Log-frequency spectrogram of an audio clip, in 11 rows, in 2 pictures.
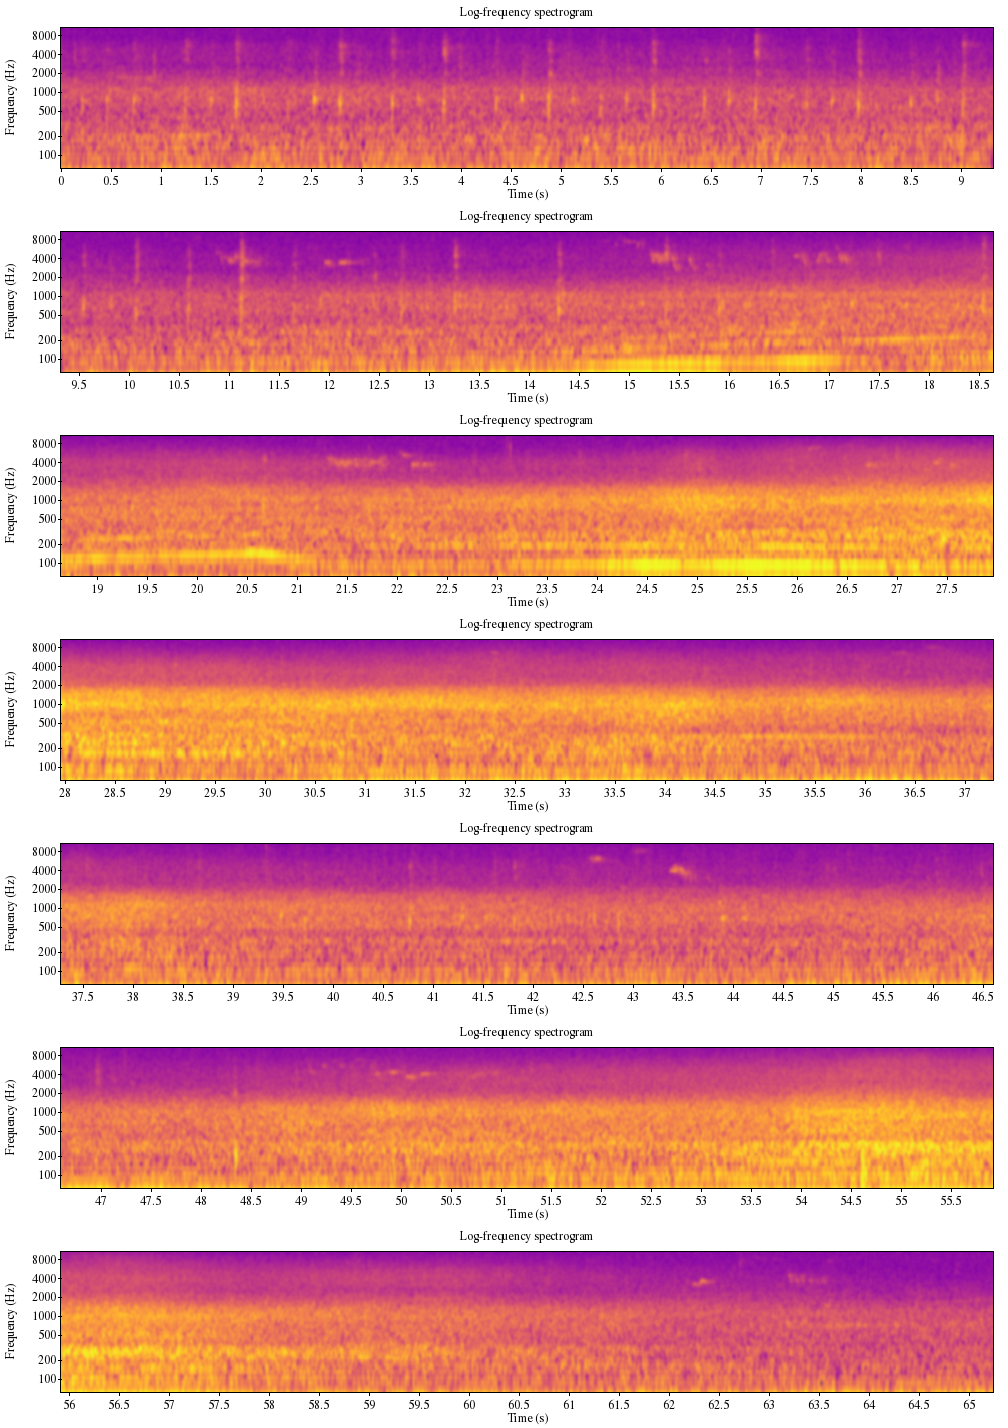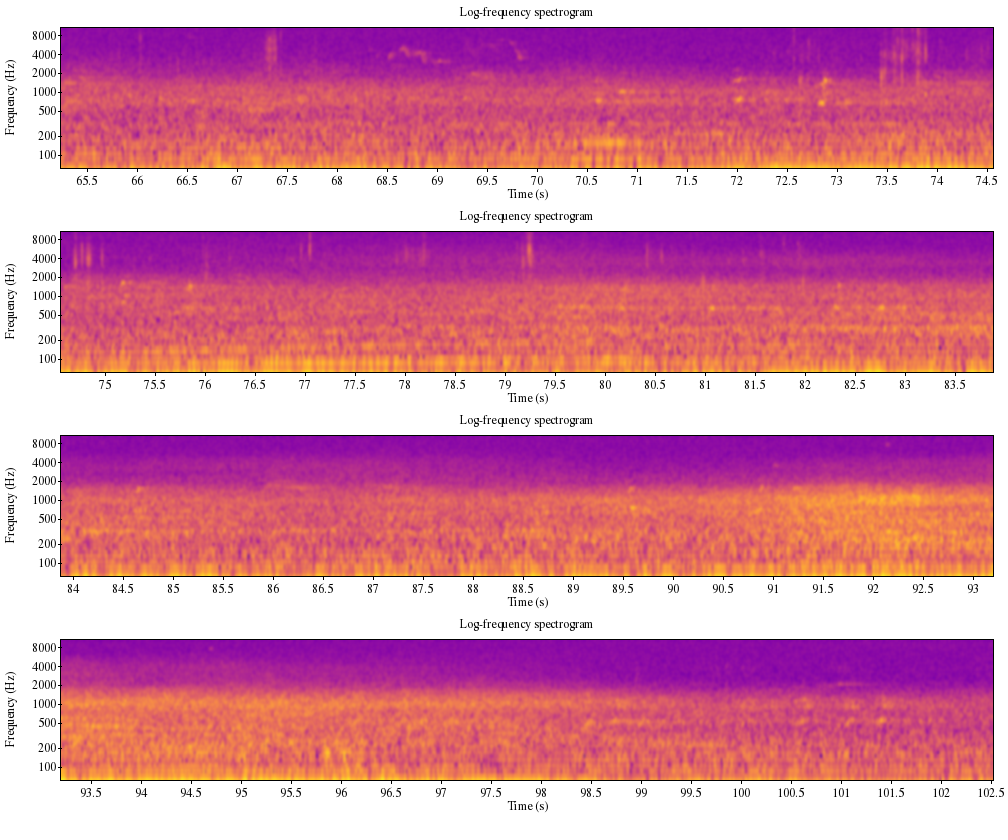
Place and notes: remscheid, kräwinklerbrücke: parkplatz - the city, the country & me: parking
rider on a horse, cars passing by, barking dogs
the city, the country & me: november 10, 2013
